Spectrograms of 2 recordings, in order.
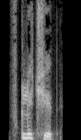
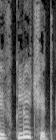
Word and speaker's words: включит: При строгом литературном варианте с ударением на последнем слоге «включит» существует разговорный «включит», который в новой редакции Большого орфоэпического словаря русского языка указан как допустимый, хотя раньше был под запретом.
